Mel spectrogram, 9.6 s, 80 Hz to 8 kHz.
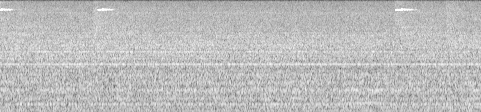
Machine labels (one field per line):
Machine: fan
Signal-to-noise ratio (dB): -6 dB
